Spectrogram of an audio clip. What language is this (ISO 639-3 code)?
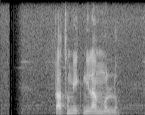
ben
